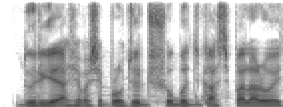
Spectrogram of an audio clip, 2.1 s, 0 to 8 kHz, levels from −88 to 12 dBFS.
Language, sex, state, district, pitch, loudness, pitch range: Bengali, male, West Bengal, Cooch Behar, 120 Hz, -17 LUFS, 115-125 Hz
